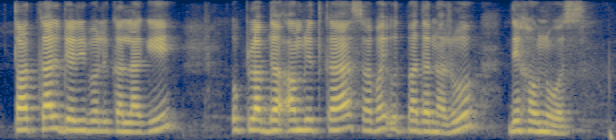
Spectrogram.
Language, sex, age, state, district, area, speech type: Nepali, female, 45-60, West Bengal, Kalimpong, rural, read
